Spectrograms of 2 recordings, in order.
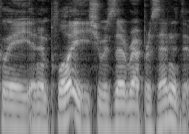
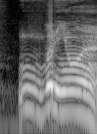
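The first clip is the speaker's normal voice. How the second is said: raised, pitched-up put-on voice; 8 semitones higher, 7 dB louder than usual. Mimicking the tone someone uses to ask what you want: mock headache voice. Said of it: "like I got a headache kind of voice".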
